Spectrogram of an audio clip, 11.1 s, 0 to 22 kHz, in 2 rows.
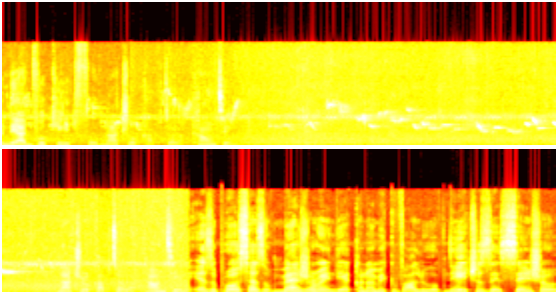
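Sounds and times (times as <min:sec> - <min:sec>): background hiss: 0:00.0 - 0:07.4
small birds chirping: 0:00.0 - 0:07.4.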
